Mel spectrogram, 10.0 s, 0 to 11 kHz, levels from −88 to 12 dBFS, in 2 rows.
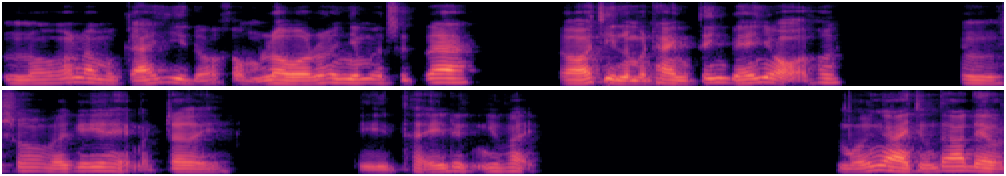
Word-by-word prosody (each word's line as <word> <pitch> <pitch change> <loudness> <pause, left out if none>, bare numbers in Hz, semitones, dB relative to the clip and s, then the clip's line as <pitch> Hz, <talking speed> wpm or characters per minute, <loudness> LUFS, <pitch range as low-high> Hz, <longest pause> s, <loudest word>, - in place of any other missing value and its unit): nó 135 +2 -4
là 170 -2 +1
một 130 -4 -4
cái 125 +3 +3
gì 160 -2 -1
đó - - -6
khổng - - -7
lồ 125 -2 +6
đó, 145 - 0
nhưng 145 0 +3
mà 140 - -3
xực 135 - -10
ra 165 -1 +6 0.5
đó 130 0 +5
chỉ - - +2
là 125 - +5
một 120 - -1
hành 130 -3 +3
tinh 160 +1 +1
bé 140 +2 +2
nhỏ - - +2
thôi, 160 -1 -4 0.6
ừm, 130 -3 -3
so 145 +3 -6
với 125 -1 -2
cái 145 0 -2
hệ 135 - -4
mặt - - -14
trời 120 -1 -1 0.7
thì 100 0 -6
thấy 125 - -3
được 145 - -4
như 135 - -6
vậy. 140 +1 -5 1.5
Mỗi - - -2
ngày - - +6
chúng 125 - -3
ta 160 0 +4
đều 130 -6 +1
135 Hz, 235 wpm, -25 LUFS, 125-150 Hz, 1.5 s, lồ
